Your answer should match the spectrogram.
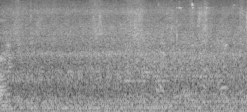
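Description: Steady low street rumble with faint voices of people nearby.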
